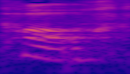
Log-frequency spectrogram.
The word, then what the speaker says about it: color: Tại vì có chữ ớ cộng với chữ l. Ớ với l trở ra o chứ là gì? Color.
